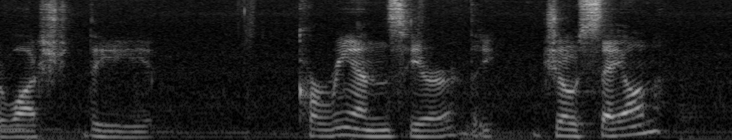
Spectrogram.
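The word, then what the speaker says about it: Joseon: beta that I watched the Koreans here the josean josean that's how you pronounce that um they could get it was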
